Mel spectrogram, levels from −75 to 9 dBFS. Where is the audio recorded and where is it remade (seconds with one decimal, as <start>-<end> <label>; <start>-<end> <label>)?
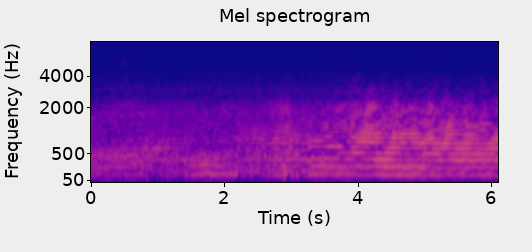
0.0-0.8 recorded; 0.8-1.5 remade; 1.5-2.2 recorded; 2.2-3.3 remade; 3.3-6.1 recorded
